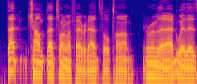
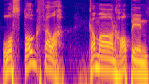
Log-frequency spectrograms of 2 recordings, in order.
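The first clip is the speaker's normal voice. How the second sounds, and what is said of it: Put-on Scottish accent. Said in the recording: “he says it with a Scottish accent ... I reckon the Scottish listeners will agree that I did fantastically”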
